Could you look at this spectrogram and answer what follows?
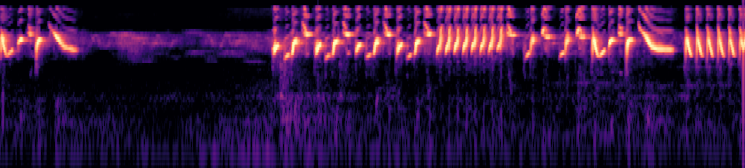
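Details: Wild European goldfinch singing a khalwi-style song played to chicks as a model: lively tinkling twitters alternating with rapid buzzy trills, after a brief opening phrase and a short silence.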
